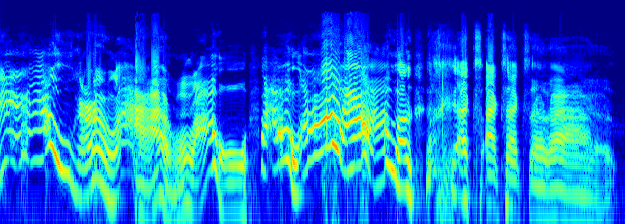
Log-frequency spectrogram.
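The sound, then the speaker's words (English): A human voice imitates a dog fight, with wavering growls, sharp barks and high squeals in quick, agitated succession, rising and falling in pitch throughout. “It wasn't a very happy chorus of growls and barks and squeals. It sounded something like,”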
